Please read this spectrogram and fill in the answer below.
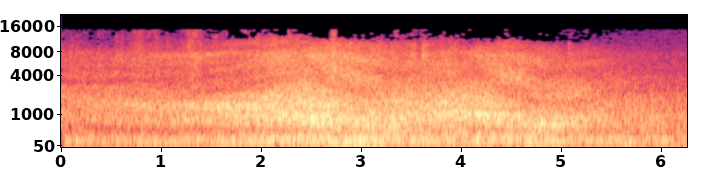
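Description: A passing vehicle: a rushing noise that swells to a peak about three seconds in, then fades away.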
